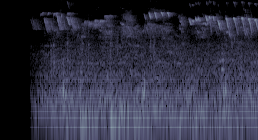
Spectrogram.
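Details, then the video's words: Young (pintón) European goldfinch singing in bad weather: high, rapid tinkling twitters and liquid trills, fast and irregular, over low background rumble. "Los jilguero"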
